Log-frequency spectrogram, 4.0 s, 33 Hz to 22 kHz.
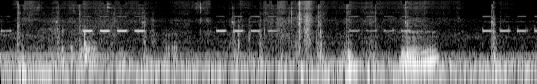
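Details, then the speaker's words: Nissan 370Z no-start with a dead battery, after jump-box power is applied: repeated short chimes and a brief motor whir near the door. Mechanic suspects the door switch keeps making noise and drains the battery. "e battery is dead because of the door switch making noise over here constantly as as you open the door"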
